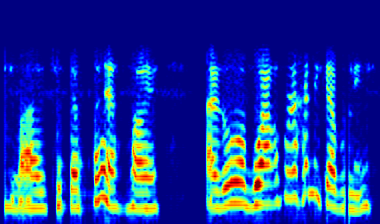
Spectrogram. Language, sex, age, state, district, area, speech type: Assamese, female, 45-60, Assam, Darrang, rural, conversation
